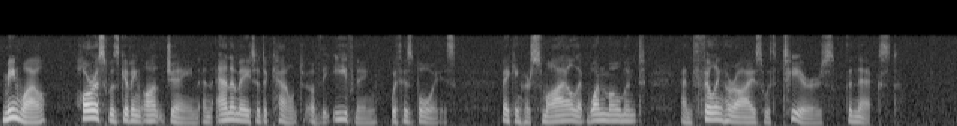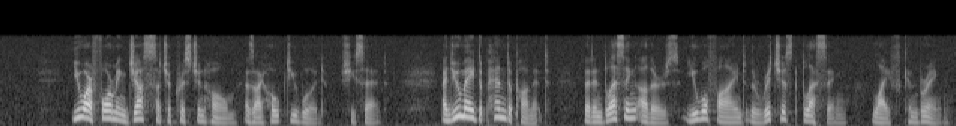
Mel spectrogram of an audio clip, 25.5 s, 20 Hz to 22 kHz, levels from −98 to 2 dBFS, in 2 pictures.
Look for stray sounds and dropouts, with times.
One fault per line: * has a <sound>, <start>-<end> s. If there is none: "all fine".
all fine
